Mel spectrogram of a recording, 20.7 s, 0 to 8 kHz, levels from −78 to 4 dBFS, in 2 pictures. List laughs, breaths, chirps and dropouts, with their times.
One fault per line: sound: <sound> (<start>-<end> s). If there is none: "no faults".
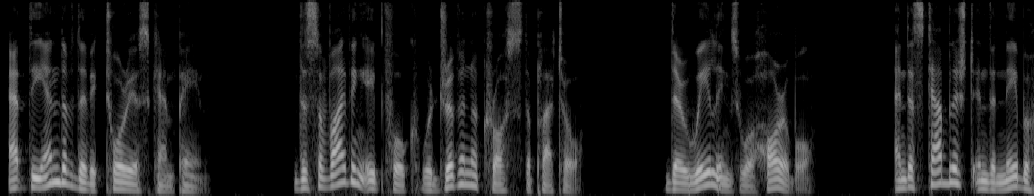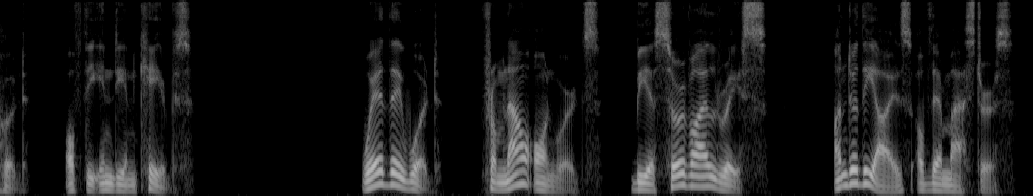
no faults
